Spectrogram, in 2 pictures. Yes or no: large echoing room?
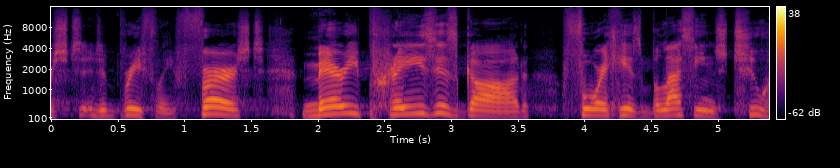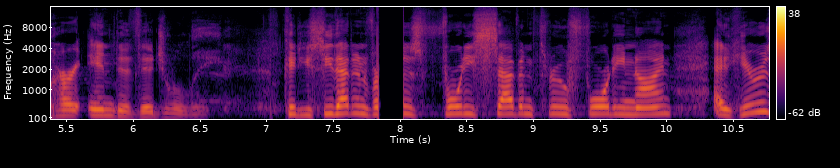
yes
